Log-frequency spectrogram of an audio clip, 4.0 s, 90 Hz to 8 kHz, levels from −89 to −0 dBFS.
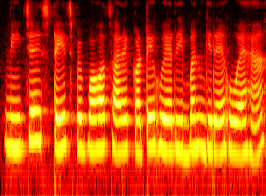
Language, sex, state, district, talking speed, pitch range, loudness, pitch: Hindi, female, Jharkhand, Garhwa, 165 wpm, 255-275 Hz, -17 LUFS, 265 Hz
